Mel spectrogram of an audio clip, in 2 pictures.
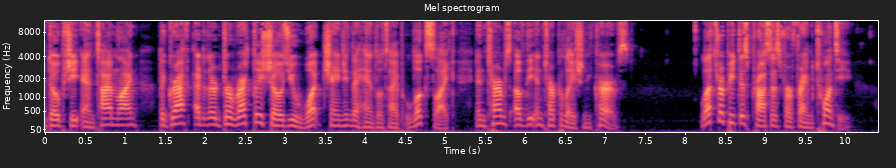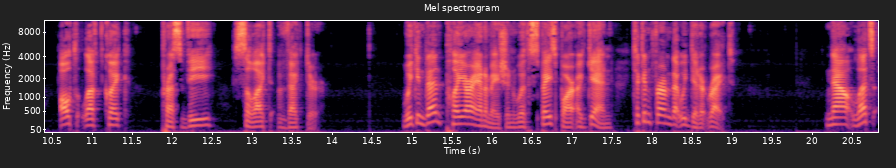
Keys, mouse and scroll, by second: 10.8 alt+click, 12.3 v, 17.0 click, 17.5 space, 19.4 space, 20.4 click.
